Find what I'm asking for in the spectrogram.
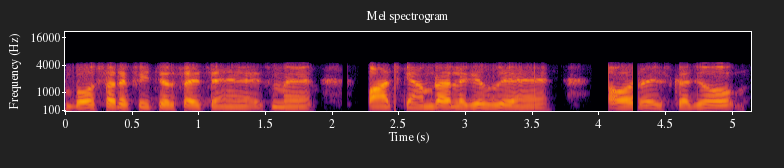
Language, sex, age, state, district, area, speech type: Urdu, male, 18-30, Delhi, South Delhi, urban, conversation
